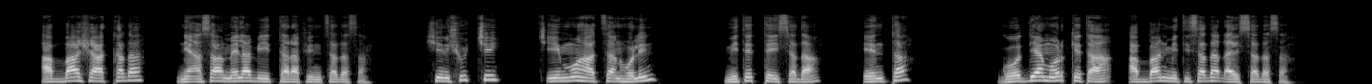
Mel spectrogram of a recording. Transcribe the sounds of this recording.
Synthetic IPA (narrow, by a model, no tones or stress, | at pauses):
ʔɐbːaːʃaːkːɐd̪ɐ | nɛɐsaːmɛlɐbiːt̪ːɐɾɐfɪnt͡sːɐd̪ɐsɐ̰ | ʃɪnʃʊt͡ʃːɪ | t͡ʃʼiːmːɔhaːt͡sːɐnɦɔlɪn | mɪt̪ɛt̪ːɛjsːɐd̪ɐ | ɛnt̪ːɐ | ɡo̞ːd̪ːɪjamɔɾkːɛt̪aːɐbːɐnmɪt̪ɪsɐd̪ɐɗɐjsːɐd̪ɐsɐ̰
